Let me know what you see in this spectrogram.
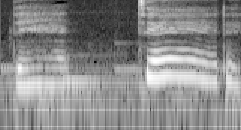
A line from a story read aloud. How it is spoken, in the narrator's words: she shouted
